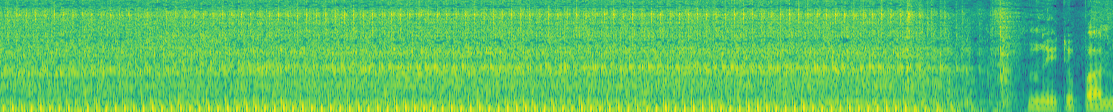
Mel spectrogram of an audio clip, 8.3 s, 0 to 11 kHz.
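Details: MT15 single-cylinder engine idling on a quick, steady thump before shutting off, with an odd mechanical noise. Abnormal idle noise; later talk mentions the oil filter, clearance and a bearing, but the cause is not pinned down.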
